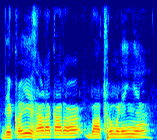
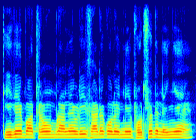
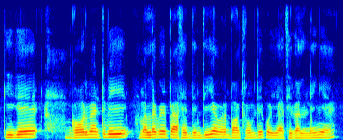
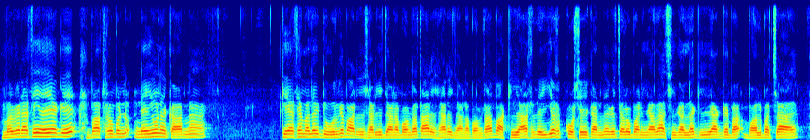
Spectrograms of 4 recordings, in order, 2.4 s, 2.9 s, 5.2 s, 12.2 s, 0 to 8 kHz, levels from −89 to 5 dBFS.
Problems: none marked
